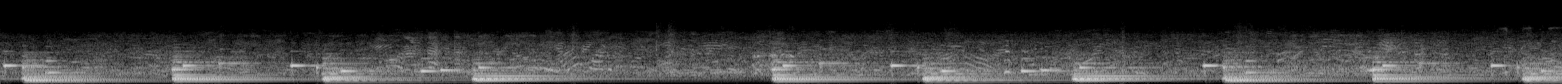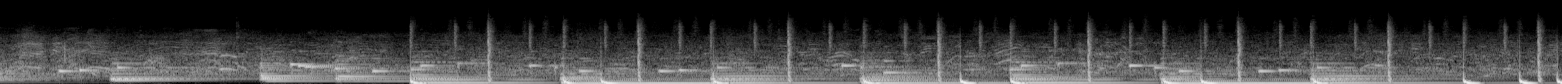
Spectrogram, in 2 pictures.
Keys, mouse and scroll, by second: 3.2 Tab, 3.9 typing, 5.8 typing, 7.8-8.5 typing, 8.1 alt+click, 10.2-13.3 scroll down 1, 19.8-21.2 typing, 21.9 double click.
